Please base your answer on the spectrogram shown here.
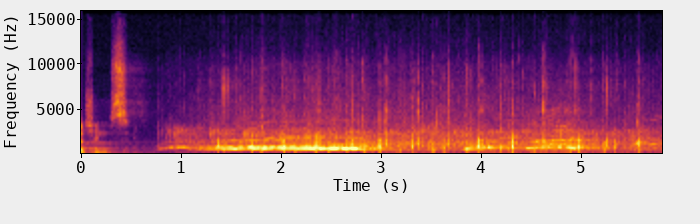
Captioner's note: audience cheers and applauds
